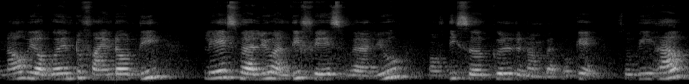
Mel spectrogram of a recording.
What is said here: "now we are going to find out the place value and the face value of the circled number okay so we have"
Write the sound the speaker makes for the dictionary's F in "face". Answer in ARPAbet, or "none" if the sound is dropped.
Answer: F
